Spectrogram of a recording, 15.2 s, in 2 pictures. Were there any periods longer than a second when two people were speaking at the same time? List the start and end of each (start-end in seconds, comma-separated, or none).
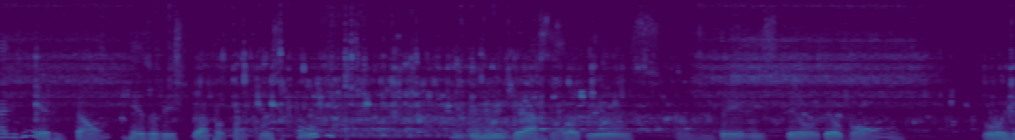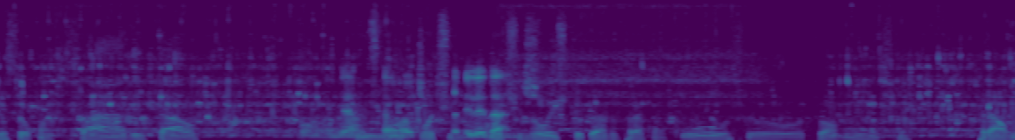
10.3-11.6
